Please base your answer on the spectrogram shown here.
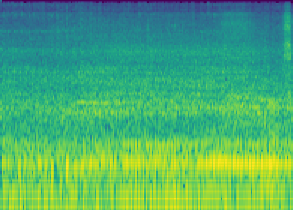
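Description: A small motorcycle engine in the Simpson Desert runs steadily and loud at close range, a continuous buzzing drone that holds level without clear revs, with no talk over it.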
